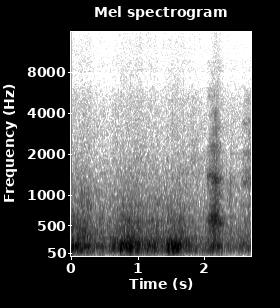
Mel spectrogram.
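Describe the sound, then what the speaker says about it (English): Low thunder rumbles in a couple of soft swells, faint and distant, with a brief brighter rattle near the end and no voices. "Thunder."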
